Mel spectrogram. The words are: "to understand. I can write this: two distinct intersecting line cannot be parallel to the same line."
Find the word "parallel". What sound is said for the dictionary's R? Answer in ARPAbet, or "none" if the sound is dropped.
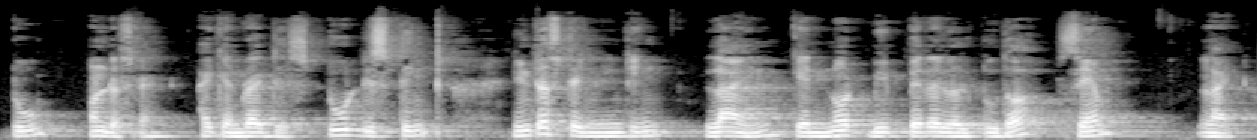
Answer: R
